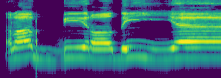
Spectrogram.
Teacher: Rabbi, jangan dipanjangin binya.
